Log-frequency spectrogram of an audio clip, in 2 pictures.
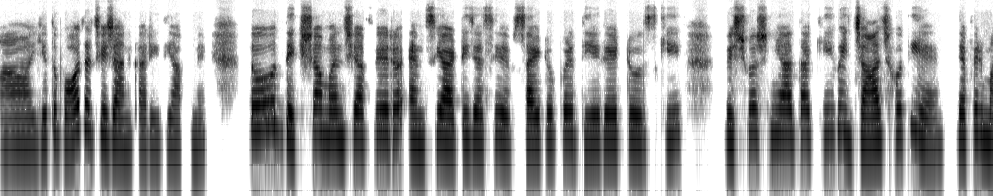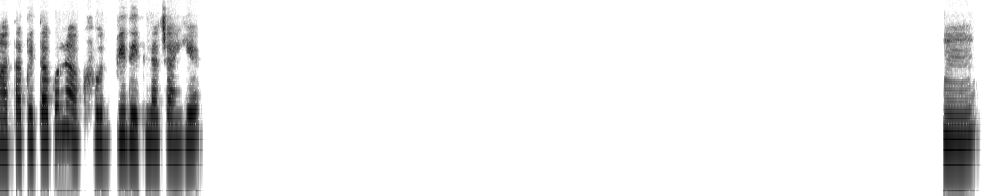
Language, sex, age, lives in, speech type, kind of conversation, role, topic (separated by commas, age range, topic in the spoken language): Hindi, male, 55-59, India, read, expert-assistant, asker, ऑनलाइन पढ़ाई के लिए सबसे असरदार तकनीकी साधन कैसे चुनें?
